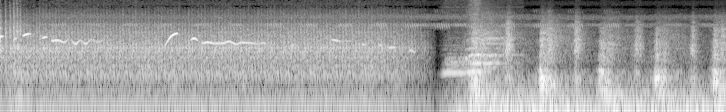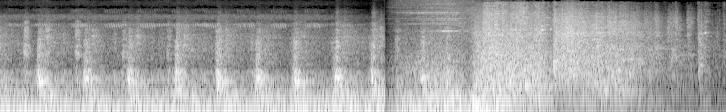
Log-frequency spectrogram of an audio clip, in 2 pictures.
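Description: Train running on a track: a steady rumble with a few short whistling glides at first, then a rhythmic clickety-clack of about two or three clacks a second from about five seconds in. About fourteen seconds in, a loud hiss like released steam takes over and fades near the end.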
